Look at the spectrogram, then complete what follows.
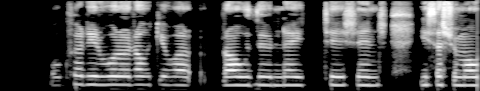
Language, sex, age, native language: Icelandic, male, 13, Icelandic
